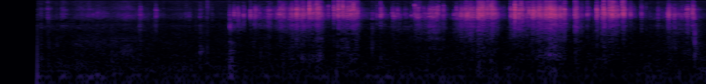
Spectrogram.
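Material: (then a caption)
Plastic. A banana-shaped yellow fabric Bananagrams zip pouch full of small plastic letter tiles is squeezed and kneaded with fingertips and nails, making the tiles rattle inside. The sound is a bright, crinkly clicking and rustling, soft at first, then swelling into louder, irregular bursts.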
